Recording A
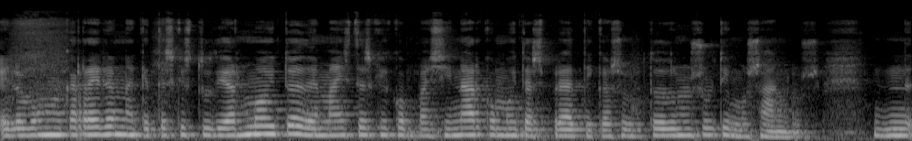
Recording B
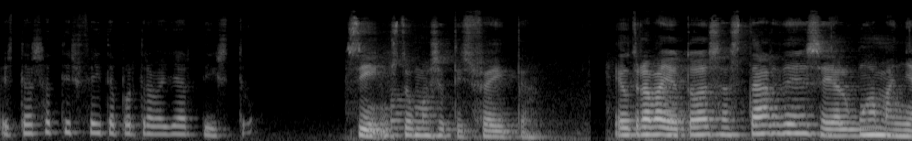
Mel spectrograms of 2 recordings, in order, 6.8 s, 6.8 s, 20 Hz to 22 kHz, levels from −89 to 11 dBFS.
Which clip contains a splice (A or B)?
B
